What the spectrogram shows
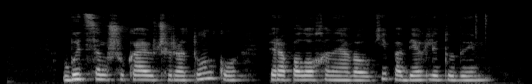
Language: Belarusian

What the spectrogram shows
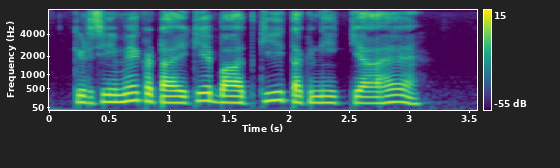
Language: Hindi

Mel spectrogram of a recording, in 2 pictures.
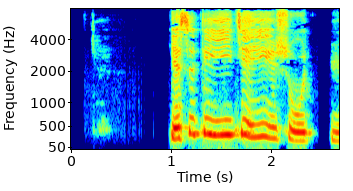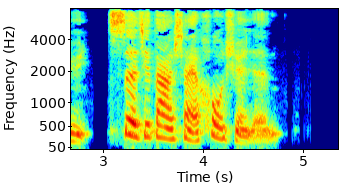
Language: Chinese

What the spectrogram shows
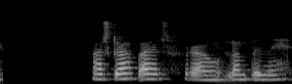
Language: Icelandic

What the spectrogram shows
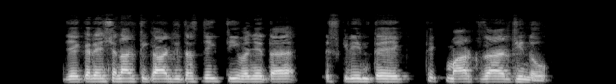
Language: Sindhi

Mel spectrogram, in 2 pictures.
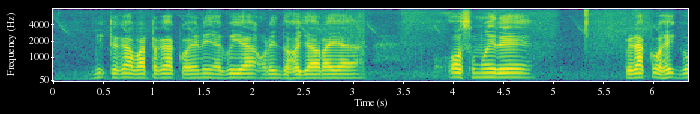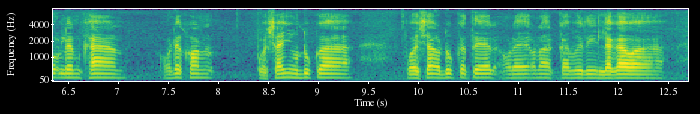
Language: Santali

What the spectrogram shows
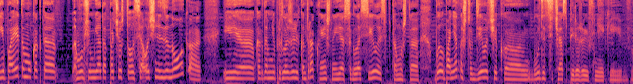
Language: Russian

